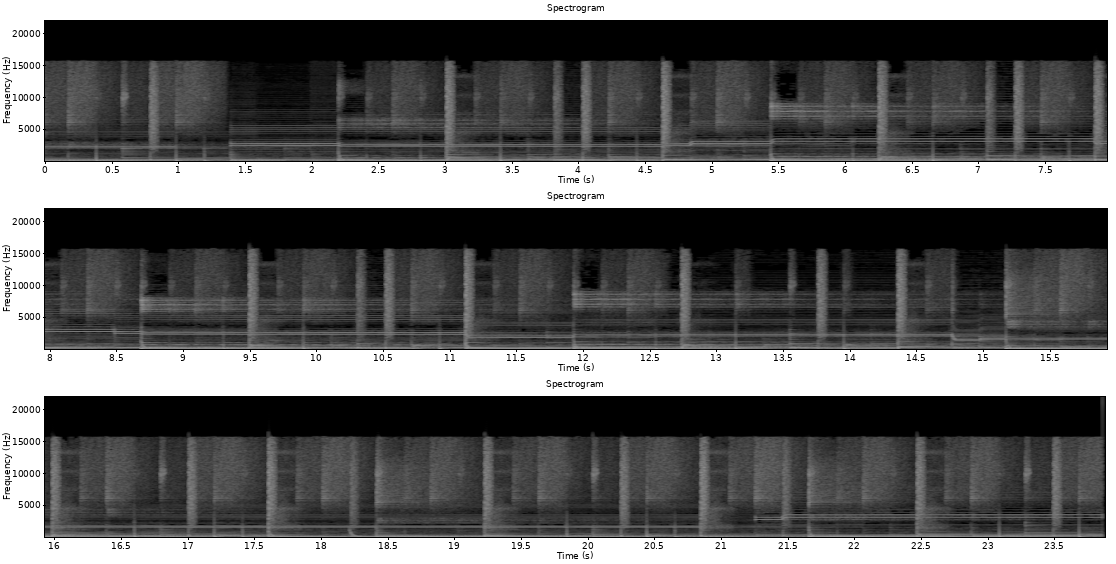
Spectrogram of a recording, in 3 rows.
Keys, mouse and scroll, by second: 2.8-3.3 scroll down 1, 4.0 click, 11.2 click.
